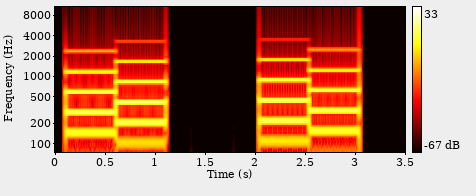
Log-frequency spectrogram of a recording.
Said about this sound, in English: When one tone of a pair is played, followed by the second tone, some people hear an ascending pattern. But other people, on listening to the identical pair of tones, hear a descending pattern instead.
